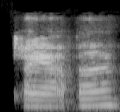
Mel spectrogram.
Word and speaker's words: Tayaba: They didn't know how to pronounce my name, Tayaba. And I told them, you know, one way to remember my name is that it rhymes with the Spanish word guayaba, Tayaba guayaba.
